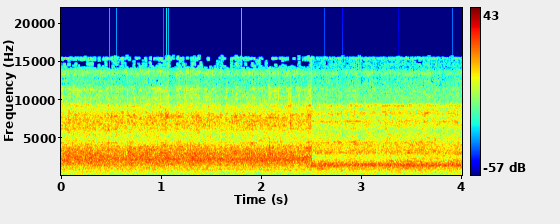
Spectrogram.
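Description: Heavy tropical downpour, a loud steady hiss of rain, with vehicles driving through ankle-deep flood water on the road. The sound changes abruptly about two and a half seconds in.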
